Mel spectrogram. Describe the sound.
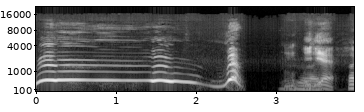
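Dog howling, a long, steady, high-pitched howl that wavers and ends in a sharp rising yelp, followed after a pause by a couple of short, rough barks.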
